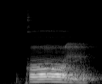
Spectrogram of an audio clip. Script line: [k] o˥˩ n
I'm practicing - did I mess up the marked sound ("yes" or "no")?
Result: no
